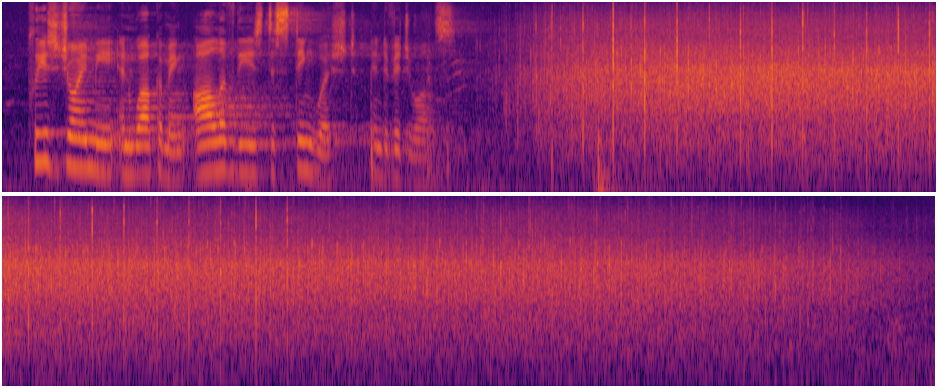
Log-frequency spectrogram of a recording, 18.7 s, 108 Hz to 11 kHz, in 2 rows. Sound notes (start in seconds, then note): 4.8 applause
